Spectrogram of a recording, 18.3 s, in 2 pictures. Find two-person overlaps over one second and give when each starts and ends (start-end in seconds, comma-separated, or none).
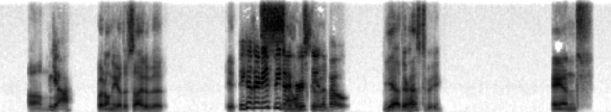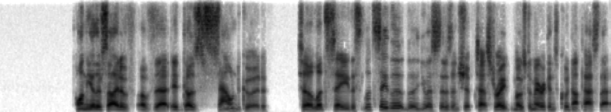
3.6-5.0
